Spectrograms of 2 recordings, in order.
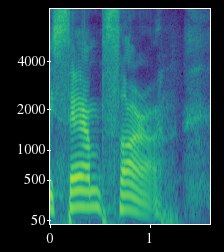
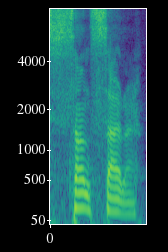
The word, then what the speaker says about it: samsara: you're trained at ACI you're not gonna say samsara okay in the writing it's Sam in the pronunciation it's Sun sauna like French you can speak French just talk to your nose okay so subtle so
